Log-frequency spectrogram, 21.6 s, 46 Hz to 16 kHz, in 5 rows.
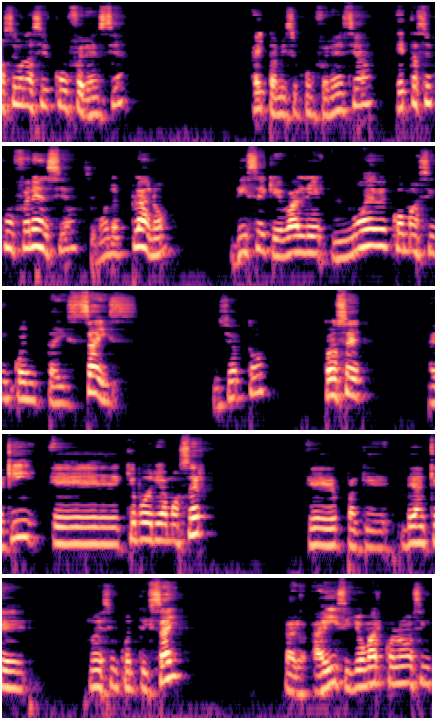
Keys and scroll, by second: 3.4 d, 16.8-18.7 typing, 20.1 Return.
